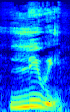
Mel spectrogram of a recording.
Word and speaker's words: lewe: So it is LEWE, Liwi. You can also pronounce you can also know the pronunciations of this particular word clicking on this on this sound icon.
